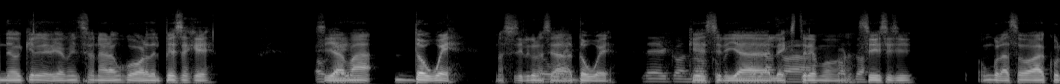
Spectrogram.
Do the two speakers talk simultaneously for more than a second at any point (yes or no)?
yes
